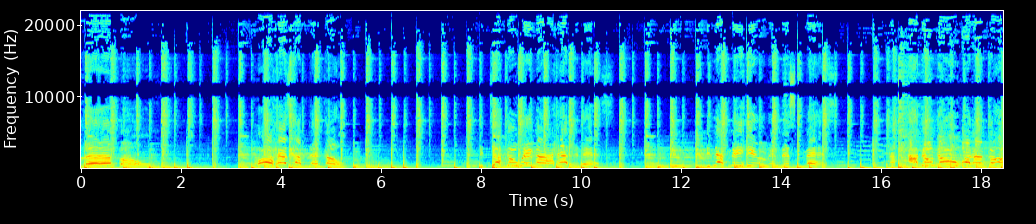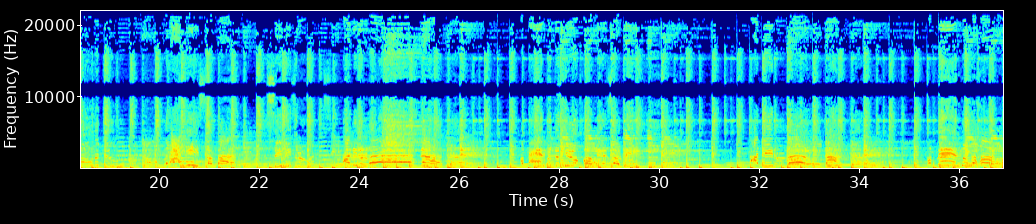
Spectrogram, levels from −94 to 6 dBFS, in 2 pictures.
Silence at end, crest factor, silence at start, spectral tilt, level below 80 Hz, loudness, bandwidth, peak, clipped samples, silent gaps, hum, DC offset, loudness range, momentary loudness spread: 0 s; 16 dB; 0 s; -4 dB/octave; -26 dBFS; -22 LUFS; over 20 kHz; -4 dBFS; under 0.1%; none; none; under 0.1%; 5 LU; 10 LU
